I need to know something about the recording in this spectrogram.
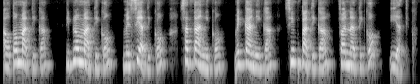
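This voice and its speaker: A woman lecturer giving a grammar lesson, slowly reading out example words with heavy stress. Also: medium pitch, a bit bright.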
